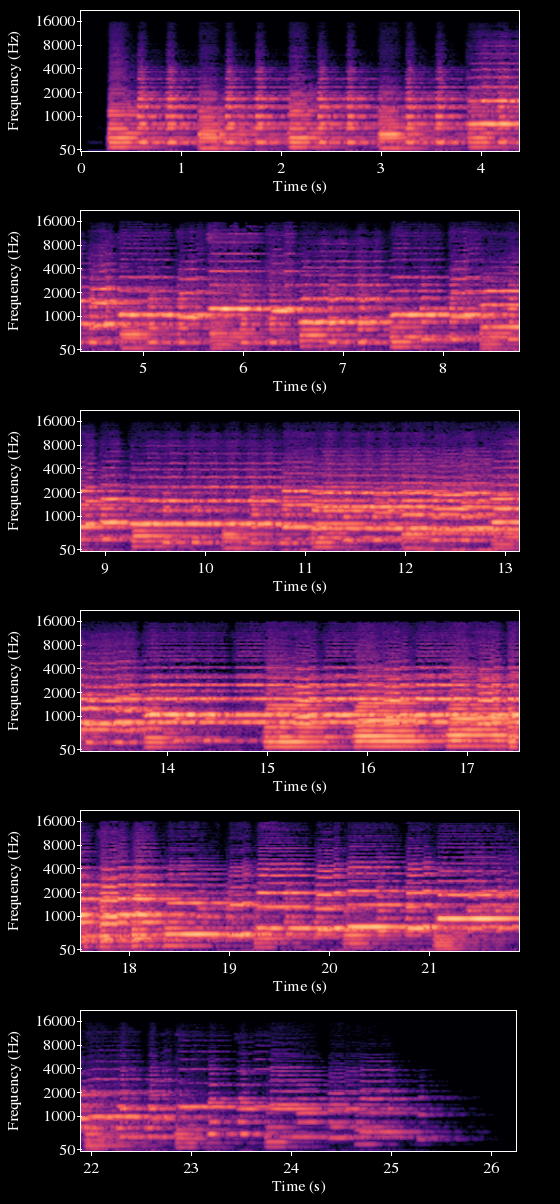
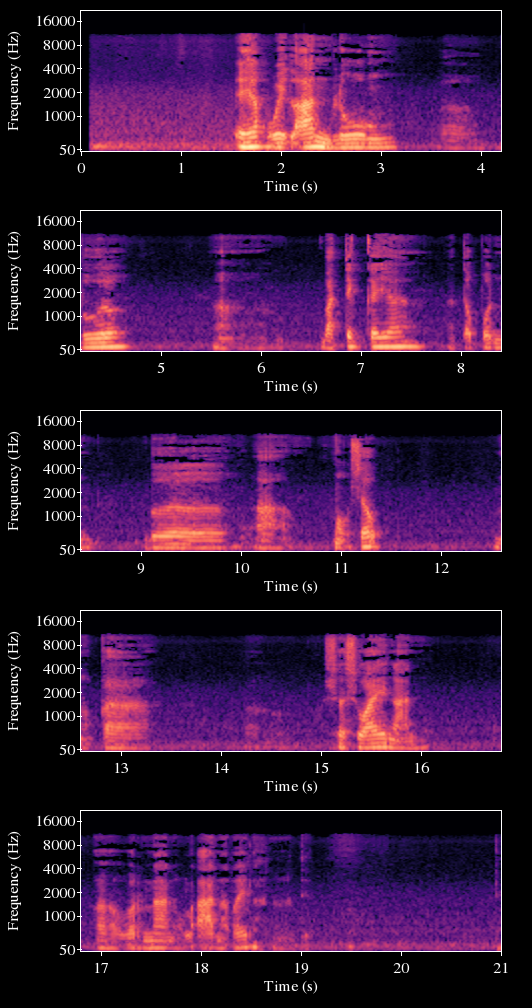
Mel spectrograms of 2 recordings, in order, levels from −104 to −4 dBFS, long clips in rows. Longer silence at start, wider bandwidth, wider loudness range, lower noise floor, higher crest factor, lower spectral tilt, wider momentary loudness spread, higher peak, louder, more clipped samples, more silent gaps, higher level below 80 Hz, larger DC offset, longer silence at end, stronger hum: first, 0.25 s vs 0.1 s; first, 15 kHz vs 11.5 kHz; second, 11 LU vs 14 LU; first, -79 dBFS vs -58 dBFS; second, 18 dB vs 24 dB; about the same, -5 dB/octave vs -6 dB/octave; second, 15 LU vs 26 LU; second, -8 dBFS vs 0 dBFS; about the same, -23 LUFS vs -22 LUFS; neither; neither; second, -64 dBFS vs -52 dBFS; neither; second, 1.15 s vs 1.5 s; neither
